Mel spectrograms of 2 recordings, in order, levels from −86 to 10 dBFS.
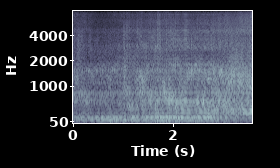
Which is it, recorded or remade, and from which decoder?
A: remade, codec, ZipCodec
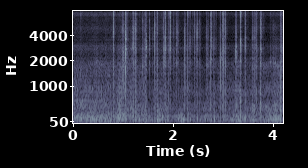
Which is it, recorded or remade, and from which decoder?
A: remade, codec, ZipCodec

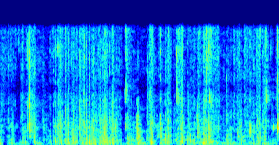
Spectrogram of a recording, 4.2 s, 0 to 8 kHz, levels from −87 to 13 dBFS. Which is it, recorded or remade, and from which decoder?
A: recorded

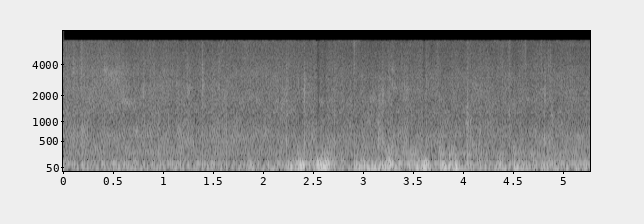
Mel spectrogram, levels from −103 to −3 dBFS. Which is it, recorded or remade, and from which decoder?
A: remade, codec, ZipCodec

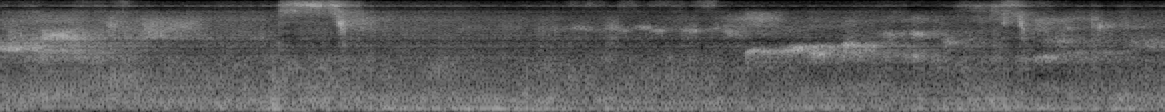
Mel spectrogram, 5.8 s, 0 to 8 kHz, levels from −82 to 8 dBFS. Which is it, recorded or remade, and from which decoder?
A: remade, codec, ZipCodec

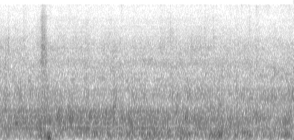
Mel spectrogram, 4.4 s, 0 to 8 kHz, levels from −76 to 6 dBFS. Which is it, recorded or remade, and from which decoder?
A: remade, codec, ZipCodec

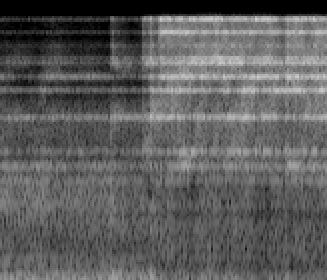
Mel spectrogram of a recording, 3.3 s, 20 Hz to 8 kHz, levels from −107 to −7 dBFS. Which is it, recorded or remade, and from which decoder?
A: remade, codec, ZipCodec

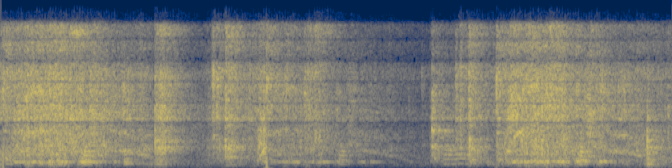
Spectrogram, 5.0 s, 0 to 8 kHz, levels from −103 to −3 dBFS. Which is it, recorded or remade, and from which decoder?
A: recorded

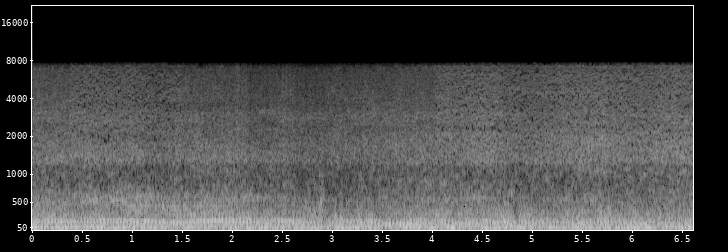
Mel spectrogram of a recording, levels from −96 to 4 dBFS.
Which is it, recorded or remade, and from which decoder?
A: recorded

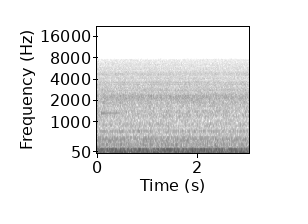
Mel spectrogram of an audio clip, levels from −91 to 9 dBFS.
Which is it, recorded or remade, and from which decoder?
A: recorded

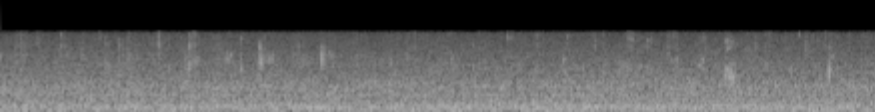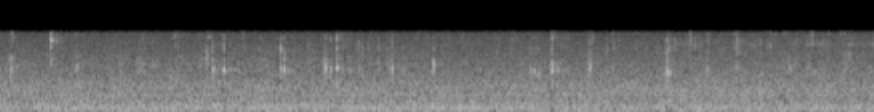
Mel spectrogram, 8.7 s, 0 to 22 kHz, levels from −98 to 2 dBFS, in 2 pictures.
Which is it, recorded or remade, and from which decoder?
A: recorded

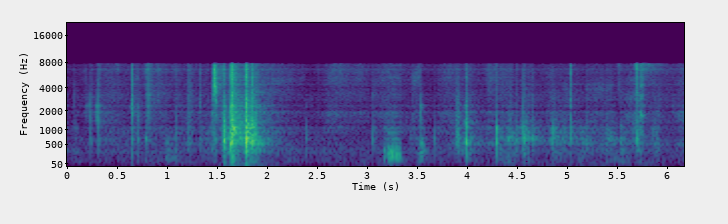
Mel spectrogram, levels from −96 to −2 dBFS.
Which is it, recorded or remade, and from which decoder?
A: remade, codec, ZipCodec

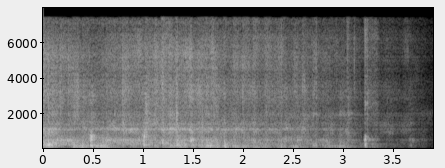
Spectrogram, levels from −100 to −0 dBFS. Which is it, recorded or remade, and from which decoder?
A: remade, codec, ZipCodec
